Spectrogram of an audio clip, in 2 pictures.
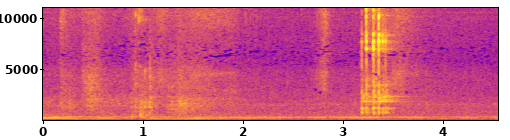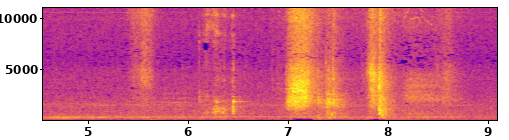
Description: Traffic in the distance, some scraping, a clink and a digital beep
